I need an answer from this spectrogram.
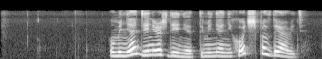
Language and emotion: Russian, positive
